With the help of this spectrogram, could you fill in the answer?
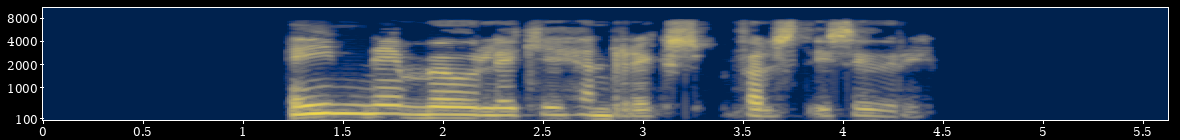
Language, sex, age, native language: Icelandic, female, 30-39, Icelandic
